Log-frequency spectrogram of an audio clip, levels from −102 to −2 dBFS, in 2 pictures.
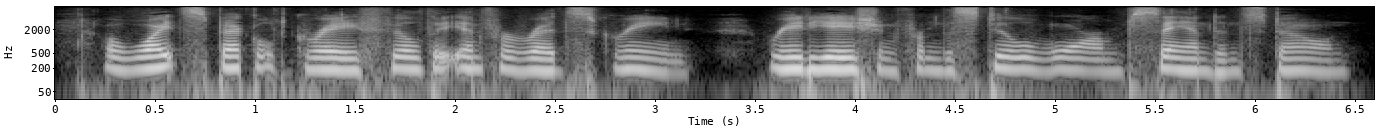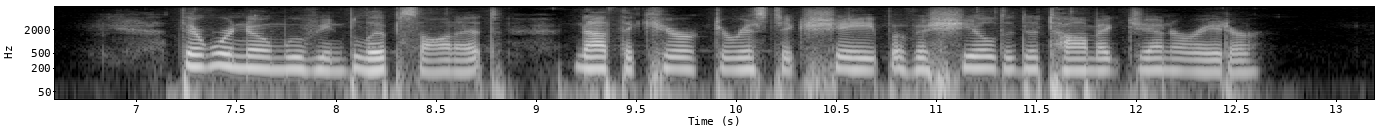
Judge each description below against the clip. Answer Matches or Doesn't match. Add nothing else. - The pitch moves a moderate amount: Doesn't match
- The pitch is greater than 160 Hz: Matches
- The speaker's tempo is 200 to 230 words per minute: Doesn't match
